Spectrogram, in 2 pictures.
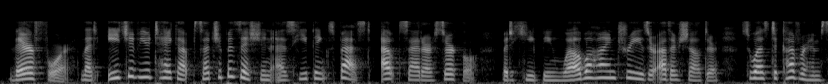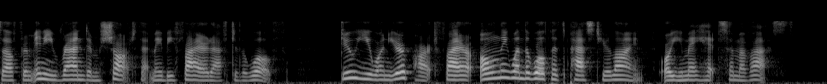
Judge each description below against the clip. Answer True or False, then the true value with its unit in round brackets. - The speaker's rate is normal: False (225 wpm)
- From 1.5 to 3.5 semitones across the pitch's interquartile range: False (5.3 semitones)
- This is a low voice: False (220 Hz)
